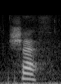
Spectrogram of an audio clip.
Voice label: "chef", English; cuiner; xef; cap de cuina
